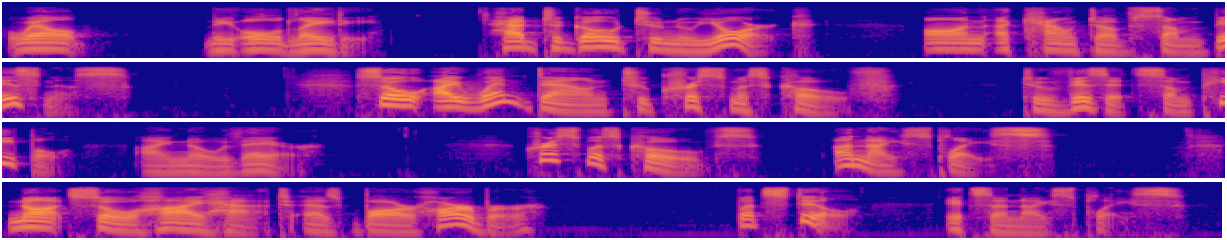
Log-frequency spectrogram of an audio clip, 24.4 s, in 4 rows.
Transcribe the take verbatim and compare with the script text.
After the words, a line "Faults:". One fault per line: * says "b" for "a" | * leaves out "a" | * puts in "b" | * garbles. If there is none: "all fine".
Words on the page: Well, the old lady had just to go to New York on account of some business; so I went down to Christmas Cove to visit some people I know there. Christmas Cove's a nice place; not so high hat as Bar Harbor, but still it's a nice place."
Well, the old lady had to go to New York on account of some business; so I went down to Christmas Cove to visit some people I know there. Christmas Cove's a nice place; not so high hat as Bar Harbor, but still it's a nice place."
Faults:
* leaves out "just"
